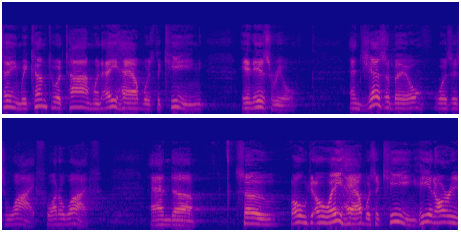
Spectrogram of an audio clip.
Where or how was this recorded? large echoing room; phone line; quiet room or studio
large echoing room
